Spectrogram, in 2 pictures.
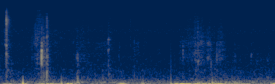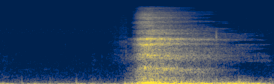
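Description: A young man speaks softly and teasingly in a deep voice, close to a microphone.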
